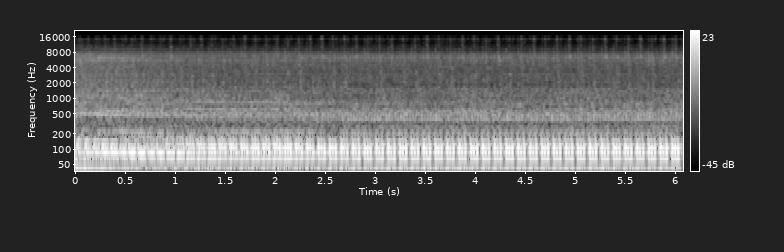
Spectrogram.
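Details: Opel Vectra B idling: irregular rhythmic tapping roughly 85 beats a minute over the idle; abnormal engine noise, cause unclear.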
